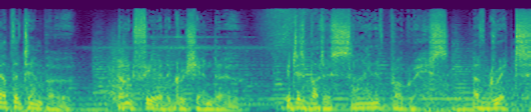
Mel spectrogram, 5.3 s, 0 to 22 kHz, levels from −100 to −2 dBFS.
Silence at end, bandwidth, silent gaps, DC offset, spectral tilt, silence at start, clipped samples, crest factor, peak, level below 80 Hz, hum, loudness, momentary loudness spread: 0 s; 16.5 kHz; none; under 0.1%; -4 dB/octave; 0 s; under 0.1%; 12 dB; -4 dBFS; -24 dBFS; none; -16 LUFS; 9 LU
